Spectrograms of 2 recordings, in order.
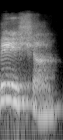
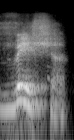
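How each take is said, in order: First: The first sound is not a teeth-on-lip V. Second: The first sound is a teeth-on-lip V. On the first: The speaker calls it wrong. "you don't say vision" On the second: The speaker calls it right. "you say vision. It's a different sound"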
